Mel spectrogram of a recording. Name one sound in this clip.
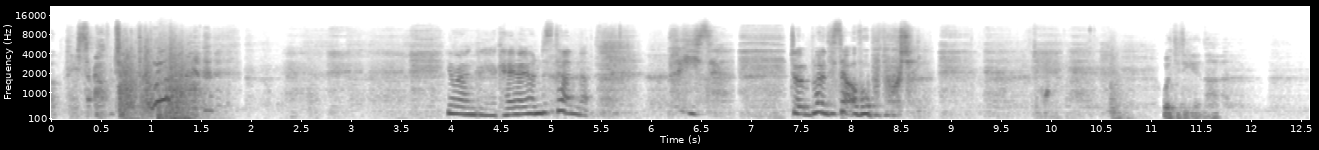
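A woman gasps and speaks in a frightened, breathless voice close by.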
